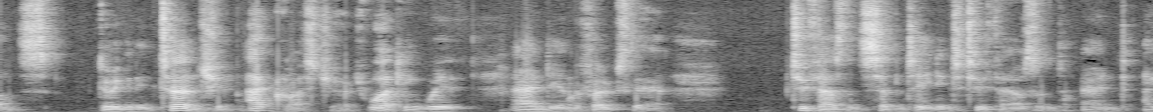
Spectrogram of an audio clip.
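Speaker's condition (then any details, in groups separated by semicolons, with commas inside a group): No condition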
